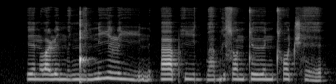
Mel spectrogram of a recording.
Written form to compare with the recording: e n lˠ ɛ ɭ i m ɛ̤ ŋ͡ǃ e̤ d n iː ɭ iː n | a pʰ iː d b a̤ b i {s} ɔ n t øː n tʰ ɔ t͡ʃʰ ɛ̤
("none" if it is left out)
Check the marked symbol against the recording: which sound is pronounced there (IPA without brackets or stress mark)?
s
